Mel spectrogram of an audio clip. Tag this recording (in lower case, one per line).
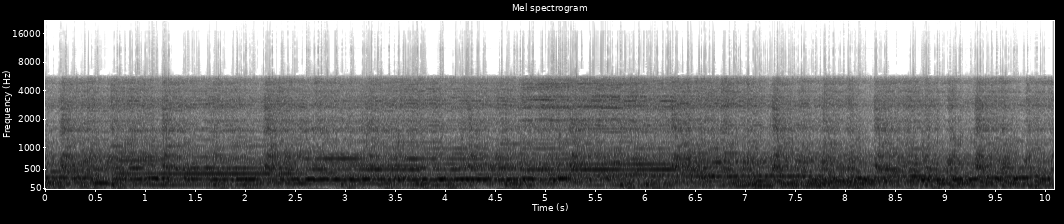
musical instrument
music
strum
guitar
plucked string instrument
